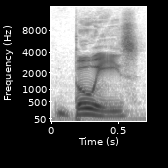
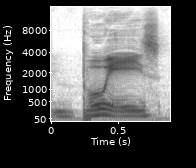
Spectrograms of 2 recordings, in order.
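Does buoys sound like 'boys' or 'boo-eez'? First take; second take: boo-eez; boo-eez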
